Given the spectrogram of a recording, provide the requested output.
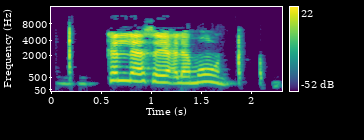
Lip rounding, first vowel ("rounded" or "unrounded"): unrounded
